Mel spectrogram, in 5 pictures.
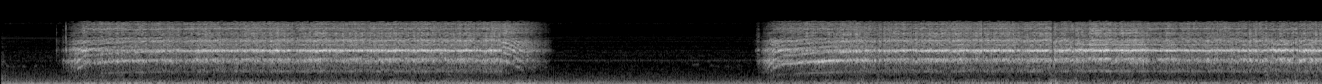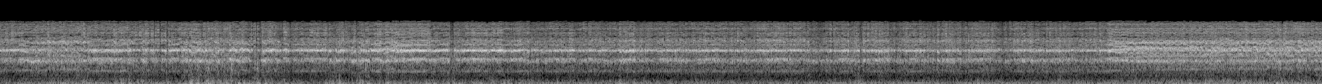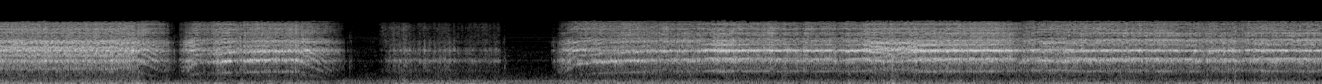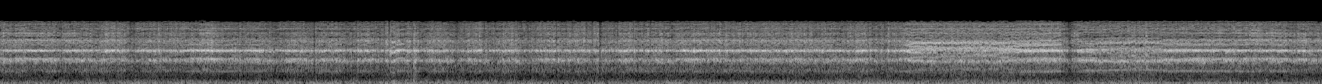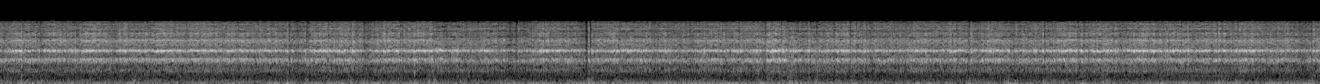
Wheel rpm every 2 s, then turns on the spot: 80, 160, 90, 10, 150, 160, 160, 160, 160, 160, 160, 160, 160, 150, 100, 20, 120, 160, 160, 160, 160, 160, 160, 160, 160, 160, 160, 160, 160, 160, 160, 160, 160.
30-32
